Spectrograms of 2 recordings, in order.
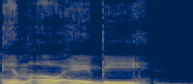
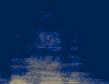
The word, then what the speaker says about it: Moab: How's M O A B. – Oh, oh Moab. – Utah. What? Moab?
